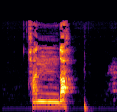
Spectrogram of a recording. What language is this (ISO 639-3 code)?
dmk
